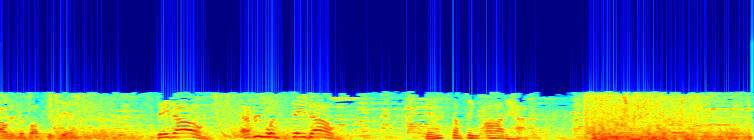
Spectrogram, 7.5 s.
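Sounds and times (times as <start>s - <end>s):
explosion: 0.0s - 3.6s, 5.8s - 7.5s
speech: 0.0s - 6.4s.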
